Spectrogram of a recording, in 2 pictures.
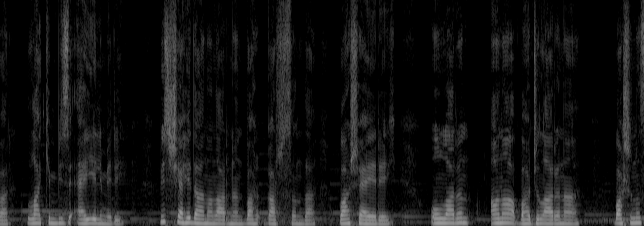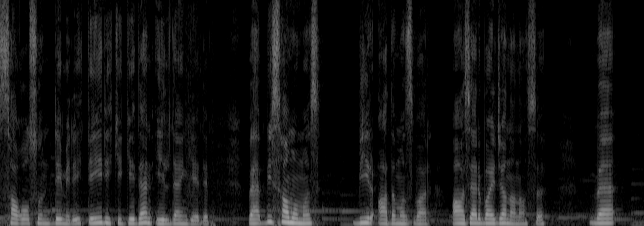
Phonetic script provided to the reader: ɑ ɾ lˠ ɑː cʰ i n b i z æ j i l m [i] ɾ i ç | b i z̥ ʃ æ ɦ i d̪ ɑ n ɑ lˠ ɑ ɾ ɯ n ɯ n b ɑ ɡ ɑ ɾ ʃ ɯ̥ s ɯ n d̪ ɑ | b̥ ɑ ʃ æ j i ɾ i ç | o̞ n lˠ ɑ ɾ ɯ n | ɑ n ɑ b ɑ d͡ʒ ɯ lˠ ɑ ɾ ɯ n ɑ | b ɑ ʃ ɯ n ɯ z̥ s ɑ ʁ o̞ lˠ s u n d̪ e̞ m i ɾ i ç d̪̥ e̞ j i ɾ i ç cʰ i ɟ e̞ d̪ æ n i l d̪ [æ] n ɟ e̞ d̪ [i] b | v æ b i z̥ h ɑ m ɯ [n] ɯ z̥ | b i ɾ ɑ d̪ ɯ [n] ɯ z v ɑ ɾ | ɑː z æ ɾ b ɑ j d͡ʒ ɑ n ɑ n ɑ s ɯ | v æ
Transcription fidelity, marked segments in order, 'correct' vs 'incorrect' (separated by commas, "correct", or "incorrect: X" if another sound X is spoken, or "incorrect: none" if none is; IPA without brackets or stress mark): correct, correct, correct, incorrect: m, incorrect: m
